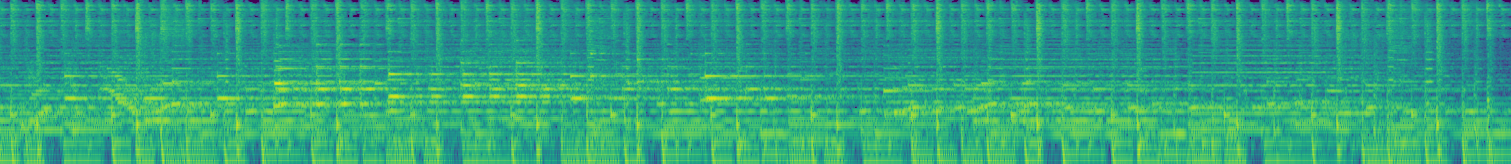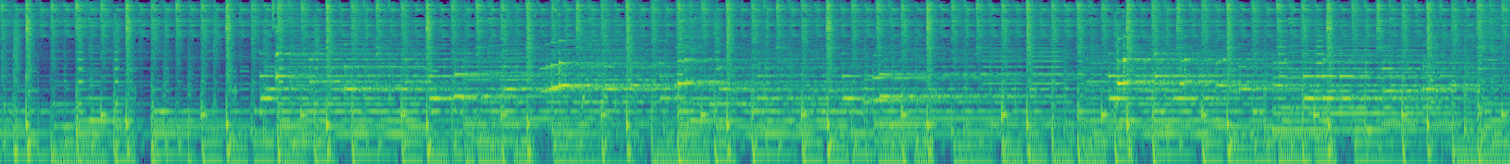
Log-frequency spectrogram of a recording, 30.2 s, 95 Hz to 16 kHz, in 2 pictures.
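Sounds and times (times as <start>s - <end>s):
Latin smooth jazz: 0.0s - 30.2s.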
